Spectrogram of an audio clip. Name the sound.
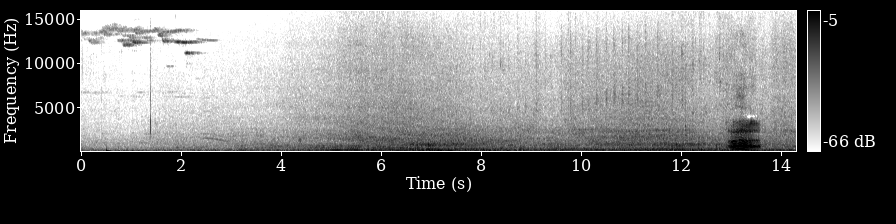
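road traffic passing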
